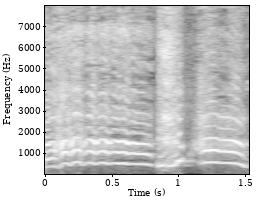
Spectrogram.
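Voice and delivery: long drawn-out cry, very high, half laugh half sob; stretched-out shrieking laugh that tips into crying; mad laughing and wailing. Retold or imitated. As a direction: wail and cackle like a crazed mother smashing melons. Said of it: "박수치고 울고 깔깔거리고".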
